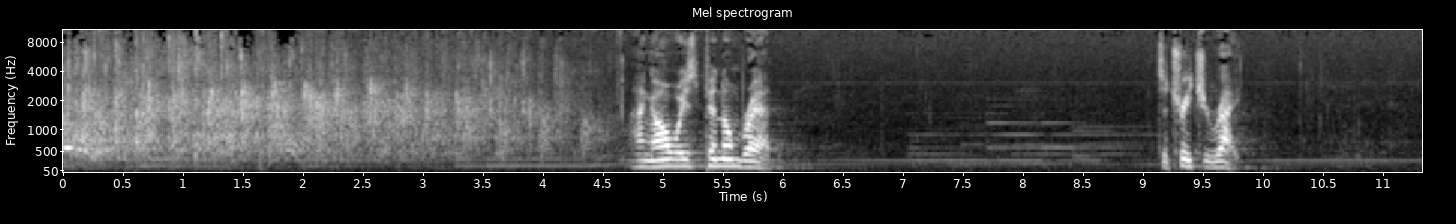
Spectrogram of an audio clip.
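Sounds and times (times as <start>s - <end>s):
audience hand clap: 0.0s - 4.8s
speech: 4.8s - 6.0s, 9.2s - 9.9s.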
